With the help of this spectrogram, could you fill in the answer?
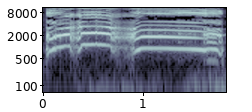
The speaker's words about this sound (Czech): tady máme uvnitř asi tři kohouty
